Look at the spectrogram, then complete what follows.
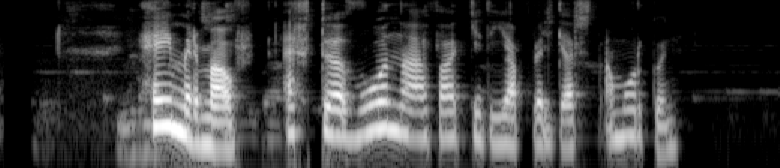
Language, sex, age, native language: Icelandic, female, 20-29, Icelandic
